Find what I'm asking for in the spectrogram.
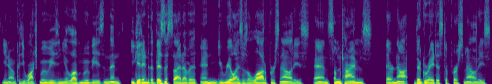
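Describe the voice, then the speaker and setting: A man's voice: on the low side, no echo, clean studio sound. A man hosting a podcast, chatting casually and agreeably with his guest. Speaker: podcast host.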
